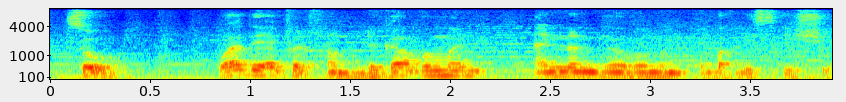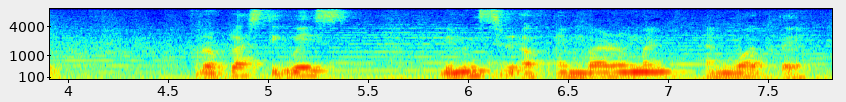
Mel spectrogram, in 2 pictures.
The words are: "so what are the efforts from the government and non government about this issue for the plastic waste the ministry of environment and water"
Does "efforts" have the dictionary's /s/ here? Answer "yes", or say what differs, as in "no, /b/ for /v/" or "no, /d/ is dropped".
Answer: no, /s/ is dropped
